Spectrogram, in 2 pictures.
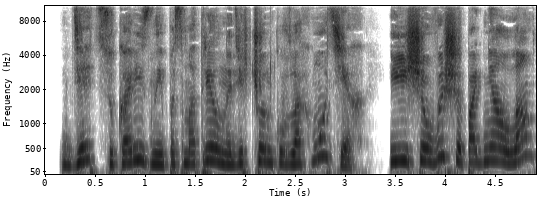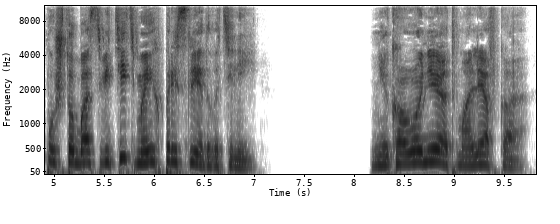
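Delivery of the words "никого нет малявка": low, dismissive, grumbling voice. Narrator reads a lamp-holding man's reply to a girl seeking protection, grumbled. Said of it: "Буркнул он".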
